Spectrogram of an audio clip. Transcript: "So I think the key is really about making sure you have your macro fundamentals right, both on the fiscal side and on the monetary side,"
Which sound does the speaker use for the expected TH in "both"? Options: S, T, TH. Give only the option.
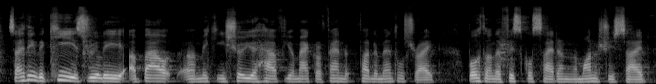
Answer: TH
